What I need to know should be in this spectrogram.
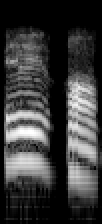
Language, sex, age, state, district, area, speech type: Assamese, male, 18-30, Assam, Sivasagar, urban, conversation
